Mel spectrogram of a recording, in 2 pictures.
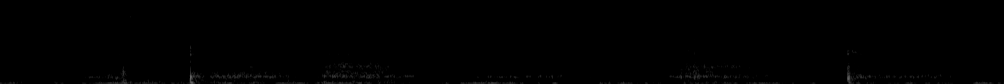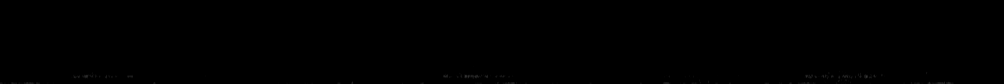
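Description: A young woman speaks softly and briefly, close to a microphone.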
